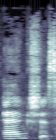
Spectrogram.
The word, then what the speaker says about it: anxious: those are adjectives anxious anxious has two syllables where's the stress first one right okay watch me watch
